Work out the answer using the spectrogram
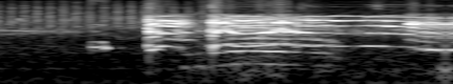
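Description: A rooster crows once, a loud, harsh cock-a-doodle-doo with a short rising start and a long, strained, drawn-out ending.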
